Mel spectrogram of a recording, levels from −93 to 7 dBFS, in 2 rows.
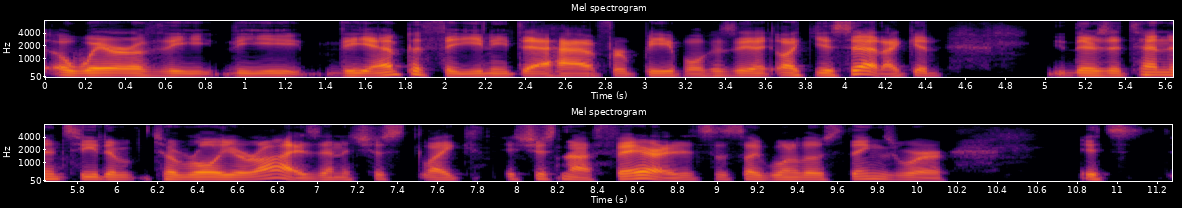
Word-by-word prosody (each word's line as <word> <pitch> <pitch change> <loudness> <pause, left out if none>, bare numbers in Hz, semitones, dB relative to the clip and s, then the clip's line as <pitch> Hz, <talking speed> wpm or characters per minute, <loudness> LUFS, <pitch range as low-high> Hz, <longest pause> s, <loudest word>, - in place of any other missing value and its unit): aware 120 -1 +4
of 110 -2 -1
the 105 -3 -3
the 110 -1 -5
the 115 0 +2
empathy 135 -7 +1
you 105 +2 -1
need 105 -2 -5
to 105 - +6
have 105 -2 +4
for 110 - -5
people, 105 0 -2
'cause 110 +1 -9
y 115 -1 +3
like 125 -2 +1
you 120 -1 +1
said, - - +5
I - - +4
could - - -3 0.5
there's 120 -1 +1
a 115 - +1
tendency 135 -2 0
to 120 -2 -3
to 125 - -2
roll 120 +1 +2
your 115 0 +1
eyes, 95 +1 +2
and 105 0 -6
it's 105 - -12
just, - - -11
like - - -3 0.2
it's - - -11
just - - -6
not - - -1
fair. - - +5
It 95 - -4
is 100 -2 -11
just 115 -2 -12
like 120 -3 -2
one 115 0 -3
of - - -7
those 110 -1 -4
things 135 -3 -5
where 95 -5 -4 0.7
it's, - - -7
115 Hz, 240 wpm, -25 LUFS, 105-120 Hz, 0.7 s, to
